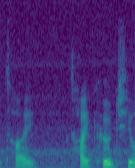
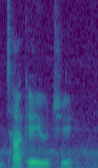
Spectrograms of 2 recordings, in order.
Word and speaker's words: Takeuchi: Taikuchi, was that something? – Takeuchi.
